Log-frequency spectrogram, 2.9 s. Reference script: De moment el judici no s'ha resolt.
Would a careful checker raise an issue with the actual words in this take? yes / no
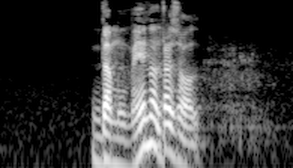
yes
